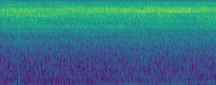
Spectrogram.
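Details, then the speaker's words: Porsche that would not start: compressed air fed into a vacuum line gives a steady, sharp hiss of air escaping at a loose hose connector at the back, just past a spark plug. Vacuum leak found; tightening the connector is hoped to fix starting. "Airline up to one of the vacuum lines on the engine how well you'll hear that missing now here where it's leaking from when it's under pressure and we have a vacuum leak right at the back here"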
